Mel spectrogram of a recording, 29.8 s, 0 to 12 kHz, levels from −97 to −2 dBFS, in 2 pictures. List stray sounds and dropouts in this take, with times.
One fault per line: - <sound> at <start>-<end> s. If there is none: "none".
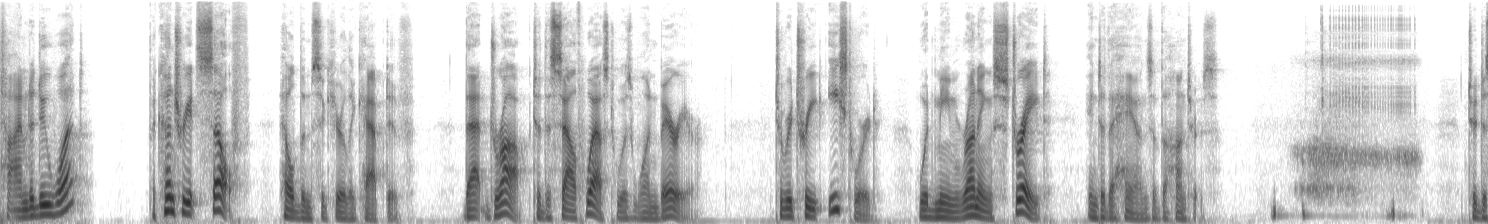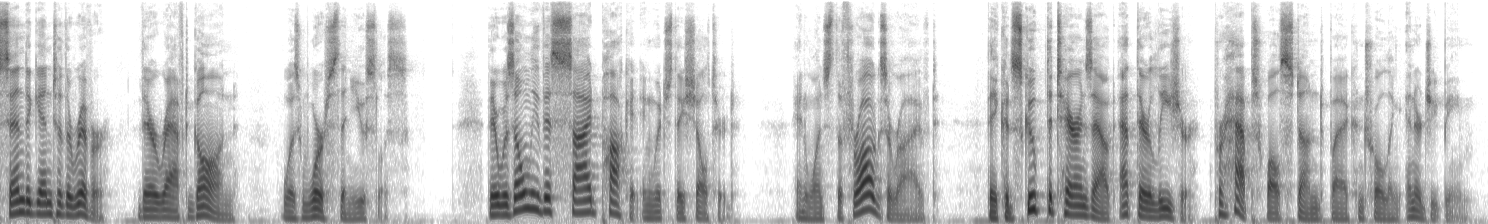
- breath at 12.7-14.3 s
